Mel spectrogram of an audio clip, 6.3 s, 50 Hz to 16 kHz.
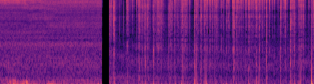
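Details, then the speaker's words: Microhydro turbine test nozzle at full pipe pressure, about seven atmospheres, some 20 minutes after turn-on; a steady hissing jet cuts out, then returns as ragged spitting and popping bursts. Owner suspects air purging down the line. Sputtering water jet. "just working on editing this on the back porch and I hear it start doing this I don't know what's causing it exactly I don't know if there's actually air coming down the line that it's purging still or what"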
